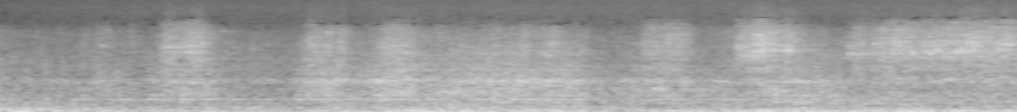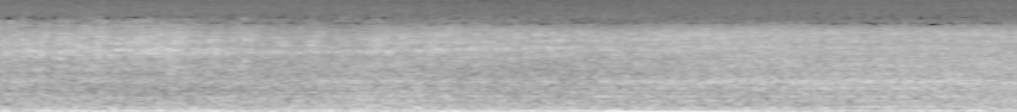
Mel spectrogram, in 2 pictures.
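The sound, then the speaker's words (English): A truck engine rumbles steadily, a loud low drone with rattling and scraping texture, swelling slightly toward the end as if revving or pulling away. No one speaks. “Now get into that truck out front.”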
